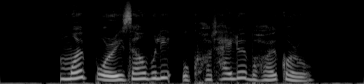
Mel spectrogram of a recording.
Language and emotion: Assamese, fearful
